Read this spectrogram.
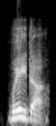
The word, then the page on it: wader: Indian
